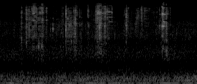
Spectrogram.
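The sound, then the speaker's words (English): Keys jangle in brief, faint metallic clinks and rattles scattered over about two seconds, above a low background rumble. “I told you I locked up already. I need to get the keys.”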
